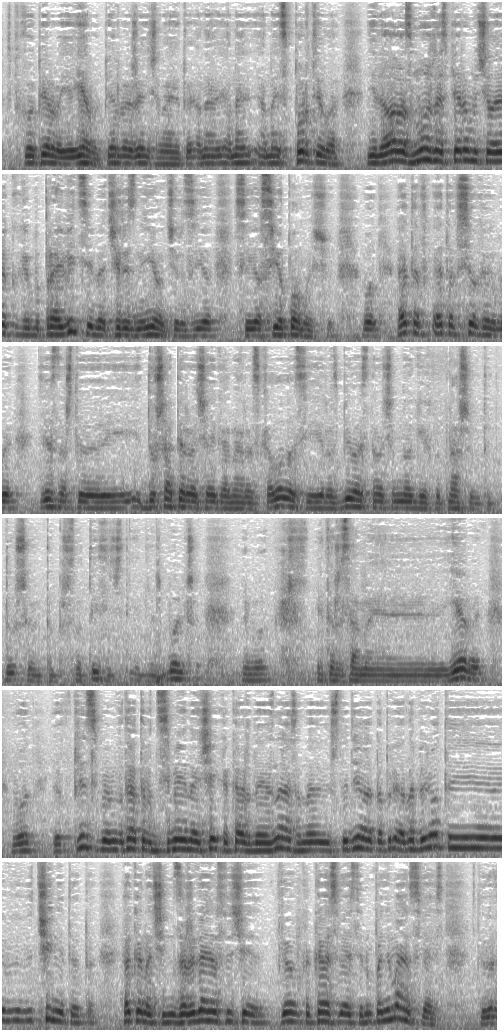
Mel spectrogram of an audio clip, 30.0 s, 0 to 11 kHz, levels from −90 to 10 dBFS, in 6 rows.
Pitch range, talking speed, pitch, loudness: 125-170 Hz, 185 wpm, 145 Hz, -16 LUFS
